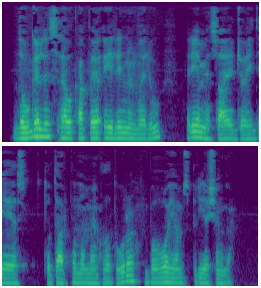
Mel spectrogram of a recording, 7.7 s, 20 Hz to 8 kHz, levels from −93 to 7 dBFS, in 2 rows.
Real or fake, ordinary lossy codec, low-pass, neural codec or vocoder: fake; MP3, 32 kbps; 7.2 kHz; codec, 44.1 kHz, 7.8 kbps, Pupu-Codec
